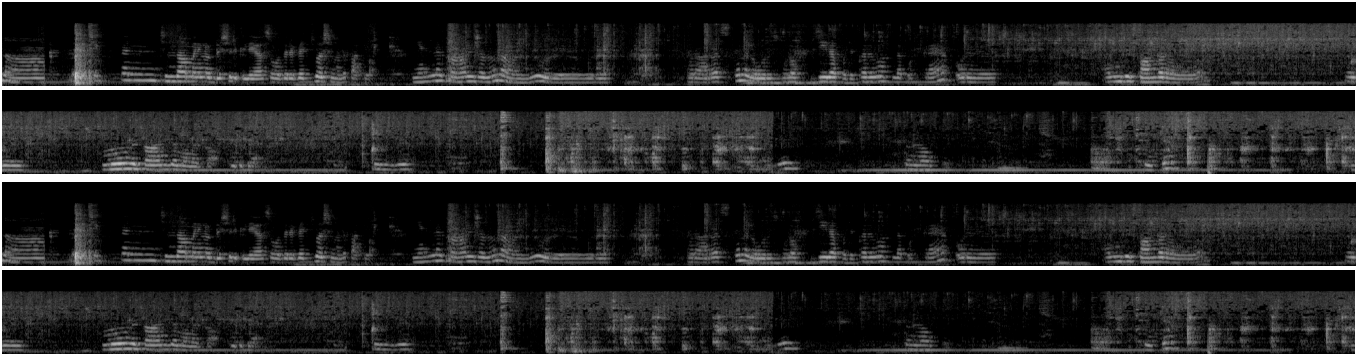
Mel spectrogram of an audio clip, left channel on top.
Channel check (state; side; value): quieter; right; 3.8 dB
